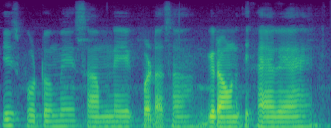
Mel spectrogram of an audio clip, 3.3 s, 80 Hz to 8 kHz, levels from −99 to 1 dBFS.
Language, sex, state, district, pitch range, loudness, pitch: Hindi, male, Uttar Pradesh, Shamli, 115-130 Hz, -23 LUFS, 120 Hz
